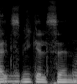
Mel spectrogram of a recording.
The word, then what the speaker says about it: Mads Mikkelsen: Mads Mikkelsen, ouais.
